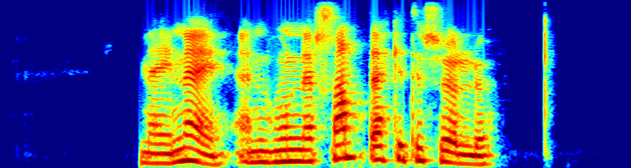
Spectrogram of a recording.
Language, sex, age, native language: Icelandic, female, 50-59, Icelandic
